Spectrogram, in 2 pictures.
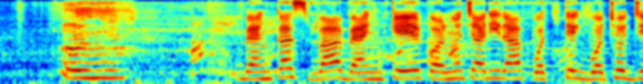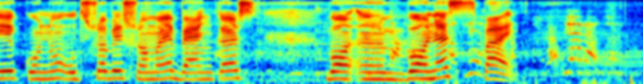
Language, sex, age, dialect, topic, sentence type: Bengali, female, 60-100, Standard Colloquial, banking, statement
